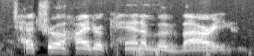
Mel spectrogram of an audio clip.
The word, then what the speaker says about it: tetrahydrocannabivarin: But it's a tetrahydrocannabivarin that's how that's pronounced, but it's THCV.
